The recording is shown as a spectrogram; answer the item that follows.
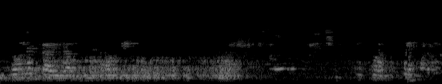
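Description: Speech only: a voice talking in a small room.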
